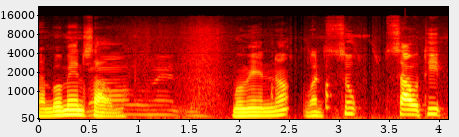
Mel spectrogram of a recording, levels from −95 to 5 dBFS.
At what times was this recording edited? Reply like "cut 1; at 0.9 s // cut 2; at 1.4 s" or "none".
cut 1; at 2.6 s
